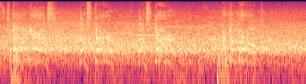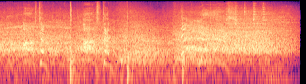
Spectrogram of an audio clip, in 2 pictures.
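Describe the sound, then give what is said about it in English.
Sharp, flat slaps on a wrestling mat, referee Earl Hebner's one-two-three count, ring out over a constant roaring crowd. Cheers and shouts stay loud and dense throughout. “And as you've just heard, the one, two, three.”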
